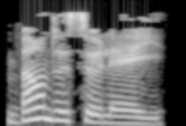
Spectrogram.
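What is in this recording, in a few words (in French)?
"bain de soleil", French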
